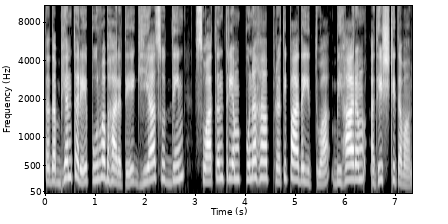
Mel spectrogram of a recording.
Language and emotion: Sanskrit, neutral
